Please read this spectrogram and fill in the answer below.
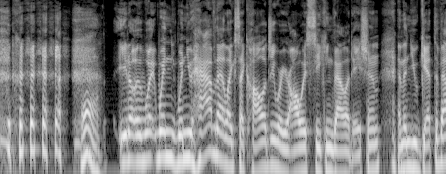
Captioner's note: laughs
